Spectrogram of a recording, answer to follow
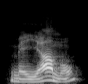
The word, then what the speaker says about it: me llamo: And they might answer, me llamo, plus their name. Me llamo. Notice the double L here is kind of like a Y, and some places might differ in that pronunciation a little bit.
